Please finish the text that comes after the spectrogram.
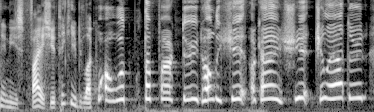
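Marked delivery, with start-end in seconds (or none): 1.2-4.6 very high panicked mock yelp; squealing mock panic at the gun; freaking out. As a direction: play the scared guy losing it. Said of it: "You'd think he'd freak out a bit more".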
